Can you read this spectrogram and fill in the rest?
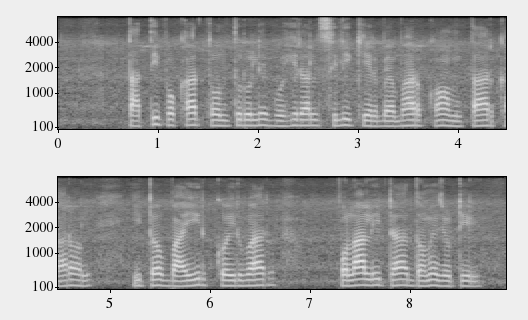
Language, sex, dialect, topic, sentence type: Bengali, male, Jharkhandi, agriculture, statement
